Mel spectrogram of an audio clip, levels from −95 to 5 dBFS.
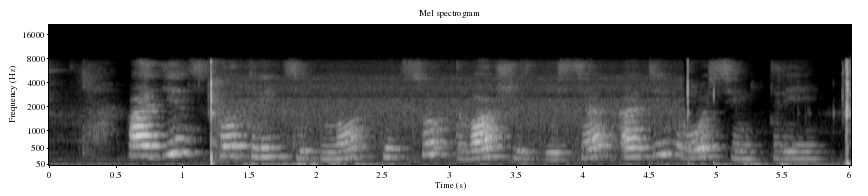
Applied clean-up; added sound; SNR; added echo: none; Fire; 10 dB; reverberation time 0.3 s.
